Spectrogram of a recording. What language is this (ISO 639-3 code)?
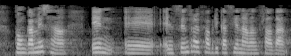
spa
